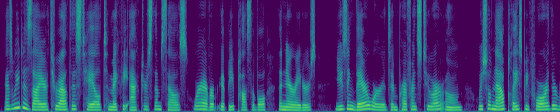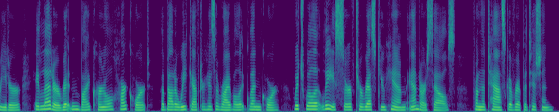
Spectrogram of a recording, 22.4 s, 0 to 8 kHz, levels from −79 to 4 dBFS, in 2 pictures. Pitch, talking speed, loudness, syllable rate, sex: 205 Hz, 165 wpm, -19 LUFS, 4.9 syllables/s, female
